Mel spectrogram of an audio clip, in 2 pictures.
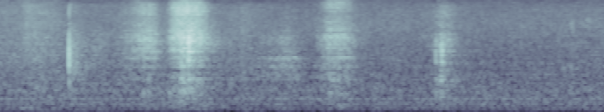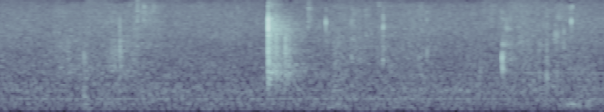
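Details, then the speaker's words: A pug just extubated after surgery to shorten her elongated soft palate and open her nares takes her first short, snorting, hissy breaths; airway swelling still narrows airflow and should improve. "that's your first few breaths without the uh soft pallet so it'll get better and better"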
